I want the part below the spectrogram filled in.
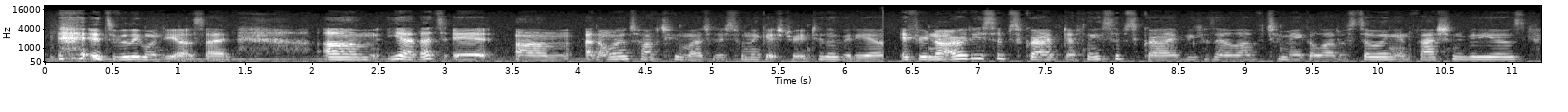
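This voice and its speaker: A young woman with a slightly nasal, stuffed-up voice from a cold, talking in a casual, halting, informal vlog style. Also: fairly low pitch, background noise. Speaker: sewing vlogger.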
